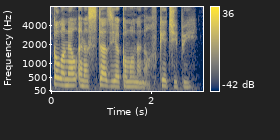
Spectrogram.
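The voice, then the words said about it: Fake accent, fairly convincing. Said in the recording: “She is doing a much better fake accent than the lady in that first scene.”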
